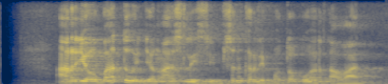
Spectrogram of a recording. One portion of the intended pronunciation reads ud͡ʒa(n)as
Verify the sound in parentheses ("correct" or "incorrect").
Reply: incorrect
